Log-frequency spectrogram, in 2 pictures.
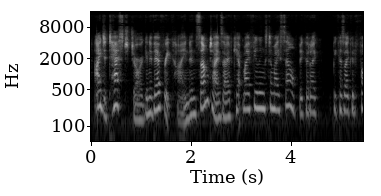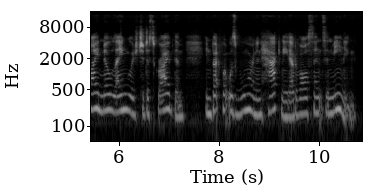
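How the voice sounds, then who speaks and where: A woman's voice: lowish voice, a little fast, highs cut off. A woman voicing an ardent, outspoken romantic young lady in an audiobook of a Regency novel, emphatic and formal. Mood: indignant, fervent. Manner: emphatic, impassioned, formal period diction. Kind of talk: audiobook character dialogue.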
